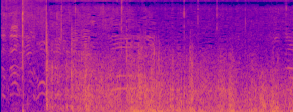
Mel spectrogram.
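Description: Loud, steady rumbling noise from wind buffeting the camera microphone, starting about a second in, with voices shouting briefly at the start.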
